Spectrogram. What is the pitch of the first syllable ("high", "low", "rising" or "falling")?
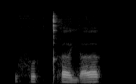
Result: low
